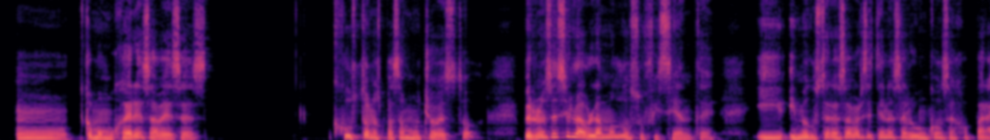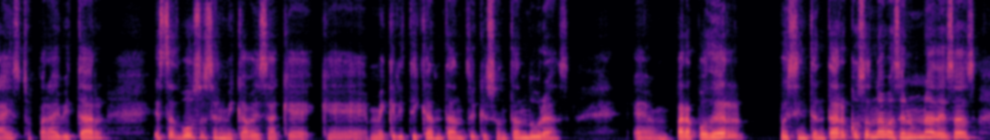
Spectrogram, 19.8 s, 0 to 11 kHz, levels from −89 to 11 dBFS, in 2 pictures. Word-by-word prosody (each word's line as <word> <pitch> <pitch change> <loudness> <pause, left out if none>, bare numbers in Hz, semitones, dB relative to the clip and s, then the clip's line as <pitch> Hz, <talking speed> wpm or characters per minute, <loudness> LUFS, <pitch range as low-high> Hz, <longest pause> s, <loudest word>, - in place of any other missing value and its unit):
mm, 175 -1 0 0.2
como 180 -2 +4
mujeres, 185 +4 +2
a 165 - +2
veces 165 +1 -2 1.2
justo 210 +1 +1
nos 190 -1 0
pasa 180 +1 -1
mucho 180 -1 0
esto, 165 +4 -5 0.4
pero 190 +1 +5
no 215 - +4
sé 265 +3 +1
si 295 +4 +1
lo 265 -4 +5
hablamos 205 +1 +4
lo 195 -2 0
suficiente, 160 -3 -6 0.4
y 185 0 +2
y 190 - +3
me 190 +1 +5
gustaría 190 +1 -1
saber 205 +1 0
si 215 - -3
tienes 210 0 -2
algún 190 -1 +1
consejo 190 -1 -5
para 175 -2 -4
esto, 170 0 -9
para 165 -2 -4
evitar 180 +2 0 0.5
estas 190 +1 -2
voces 200 +1 0
en 190 - +2
mi 170 - -3
cabeza 160 0 -3
que 150 -3 -8
que - - -9
me 155 0 -5
critican 170 +2 -3
tanto 170 -2 -2
y - - -10
que 150 - -8
son 160 +1 -5
tan 180 0 +2
duras, 180 0 0 0.6
em, - - -7
para 170 0 +4
poder, 190 +4 +4 0.3
pues, 180 0 -1
intentar 190 +2 +2
cosas 230 -1 +1
nuevas. 230 -4 +4
En 195 0 +5
una 215 +2 +5
de 200 - +4
esas, 205 +1 +1
185 Hz, 175 wpm, -23 LUFS, 170-200 Hz, 1.2 s, pero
